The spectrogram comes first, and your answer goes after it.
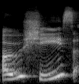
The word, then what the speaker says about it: Ooshies: a friend of me Sushi's or oh she's they pronounced both ways I've heard them pronounced both ways and I don't really mind I'm gonna call them oh she's I like to call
